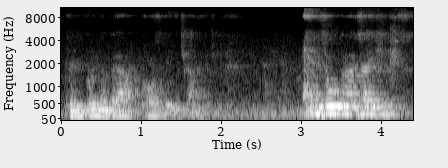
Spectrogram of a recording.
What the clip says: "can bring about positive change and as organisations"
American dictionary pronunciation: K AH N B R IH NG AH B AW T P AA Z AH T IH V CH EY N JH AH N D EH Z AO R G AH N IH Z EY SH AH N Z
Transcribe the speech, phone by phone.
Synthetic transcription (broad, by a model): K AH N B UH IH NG AH B AW T P AA Z AH T IH V CH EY N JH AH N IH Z AO R G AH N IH Z EY SH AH N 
